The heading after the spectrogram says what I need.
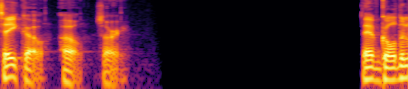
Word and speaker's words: Seiko: It's pronounced Seiko.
